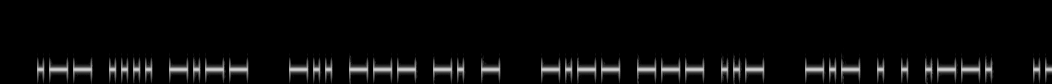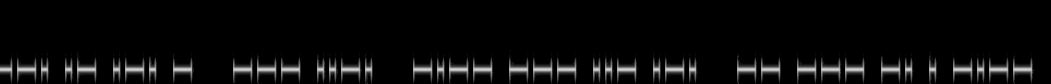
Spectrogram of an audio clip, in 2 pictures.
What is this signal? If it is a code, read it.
Morse code, heard as a keyed tone, about 20 wpm, 700 Hz. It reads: WHY DONT YOU KEEP PART OF YOUR MONEY
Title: Sentences from Top 1000 Words - Review Part 4 - 20wpm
